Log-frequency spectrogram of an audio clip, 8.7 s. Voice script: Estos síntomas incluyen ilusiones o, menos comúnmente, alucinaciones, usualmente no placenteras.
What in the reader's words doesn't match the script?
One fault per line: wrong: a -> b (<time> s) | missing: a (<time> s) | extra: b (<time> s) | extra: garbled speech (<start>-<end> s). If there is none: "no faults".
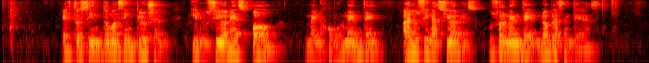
no faults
